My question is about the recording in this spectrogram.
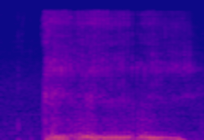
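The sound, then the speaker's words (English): A person imitates a giant cat's roar into a microphone: a loud, rough, growling rumble that starts abruptly, pulses with gravelly texture, briefly dips midway, then carries on for about a second and a half before fading. “Or a giant fat cat.”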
